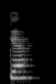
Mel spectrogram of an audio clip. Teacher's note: Ka short. There is no hums in kaf when this is mutaharrika. Kaf will get hums when it has sakoon.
